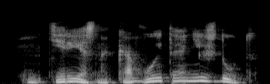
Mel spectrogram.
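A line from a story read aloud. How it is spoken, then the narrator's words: Whisper. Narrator (Russian): прошептала Кристина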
